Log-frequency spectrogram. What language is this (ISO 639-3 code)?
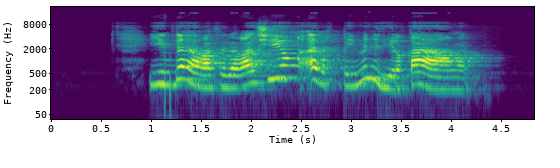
kab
